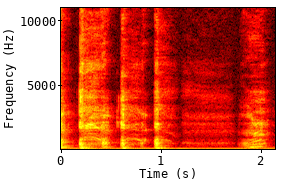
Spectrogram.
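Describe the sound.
Coughing from someone who has just choked on something: three sharp, harsh coughs in quick succession, a short pause, then a softer cough.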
